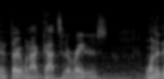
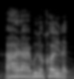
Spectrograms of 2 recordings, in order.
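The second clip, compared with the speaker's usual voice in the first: higher-pitched imitation of a phone caller; team caller; 8 semitones higher, 3 dB louder, much faster than usual. Team calling a player on draft day, imitated caller voice. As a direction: put on a higher voice for the team's recruiter. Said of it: "I get a call".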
